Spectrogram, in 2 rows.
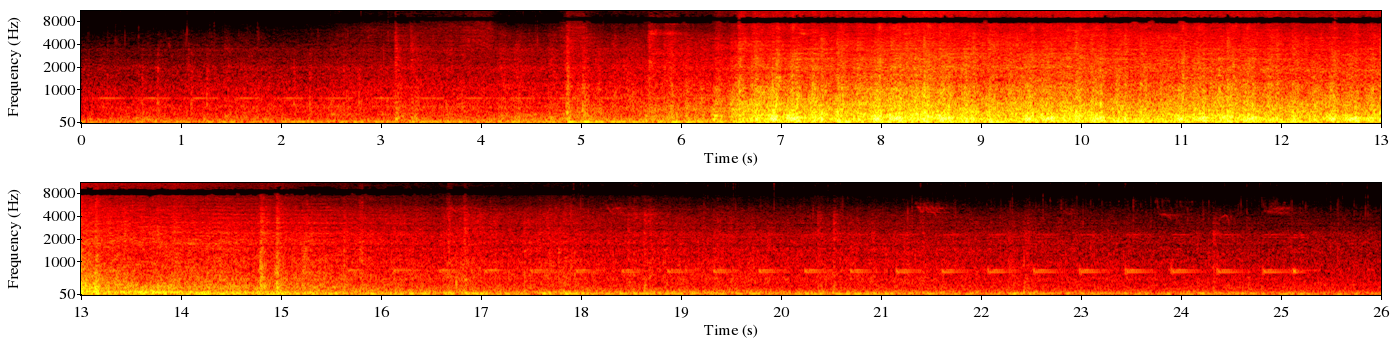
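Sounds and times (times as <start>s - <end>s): diesel train passing: 0.0s - 26.0s
wheels clattering over rail joints: 0.6s - 21.6s.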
